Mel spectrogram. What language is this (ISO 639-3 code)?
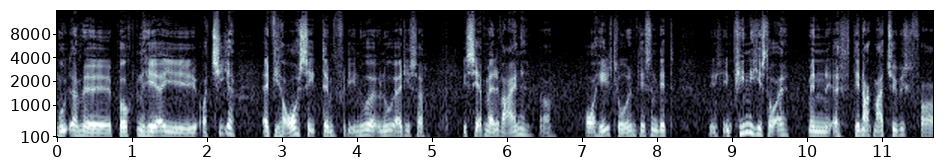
dan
